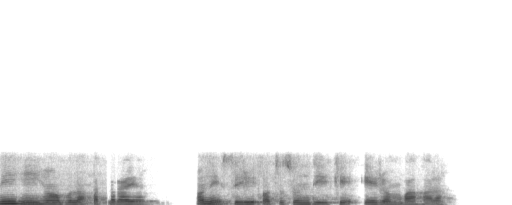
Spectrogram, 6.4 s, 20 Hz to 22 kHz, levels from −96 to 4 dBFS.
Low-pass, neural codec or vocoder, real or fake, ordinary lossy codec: 5.4 kHz; none; real; Opus, 16 kbps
